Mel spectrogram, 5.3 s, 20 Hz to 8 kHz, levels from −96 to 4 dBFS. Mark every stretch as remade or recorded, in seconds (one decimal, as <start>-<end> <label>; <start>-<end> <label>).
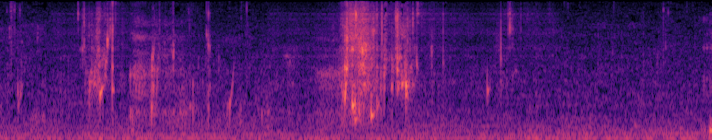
0.0-0.4 recorded; 0.4-1.0 remade; 1.0-2.0 recorded; 2.0-4.2 remade; 4.2-5.3 recorded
